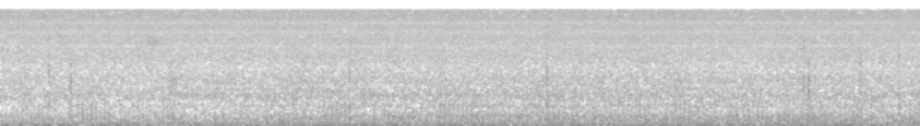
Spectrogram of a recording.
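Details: Cat purring loudly, a continuous deep rumble that stays even throughout, with soft background hiss.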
